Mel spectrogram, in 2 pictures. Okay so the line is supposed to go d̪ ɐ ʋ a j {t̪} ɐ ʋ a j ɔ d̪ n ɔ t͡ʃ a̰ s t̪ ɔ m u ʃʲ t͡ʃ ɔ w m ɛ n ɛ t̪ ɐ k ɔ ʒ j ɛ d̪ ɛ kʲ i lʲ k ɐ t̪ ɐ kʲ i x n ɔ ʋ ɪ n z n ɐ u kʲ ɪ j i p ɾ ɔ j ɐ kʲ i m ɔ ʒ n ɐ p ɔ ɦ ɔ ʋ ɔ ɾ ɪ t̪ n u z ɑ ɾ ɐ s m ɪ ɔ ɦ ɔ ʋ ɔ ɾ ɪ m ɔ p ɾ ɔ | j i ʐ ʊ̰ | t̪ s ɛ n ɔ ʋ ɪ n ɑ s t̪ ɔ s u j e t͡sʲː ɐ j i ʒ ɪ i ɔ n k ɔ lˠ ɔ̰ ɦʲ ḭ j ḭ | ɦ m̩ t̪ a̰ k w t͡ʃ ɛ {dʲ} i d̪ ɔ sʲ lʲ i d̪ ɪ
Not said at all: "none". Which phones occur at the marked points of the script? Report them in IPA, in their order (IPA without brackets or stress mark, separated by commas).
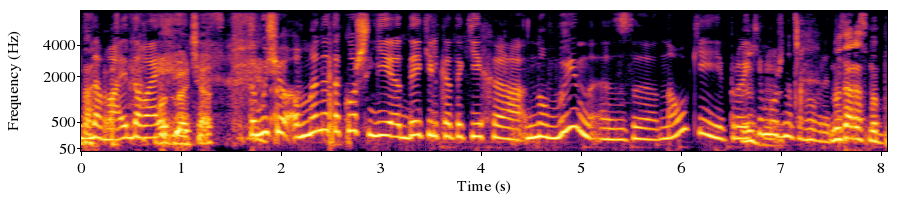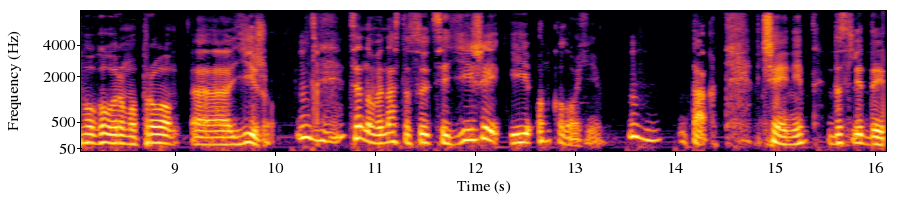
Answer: d̪, nʲ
